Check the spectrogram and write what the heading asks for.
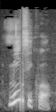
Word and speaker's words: MySQL: One, it's either MySQL, or not MySQL, or more appropriately, MeSQL, because MY is actually one of the founder's daughter's name.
